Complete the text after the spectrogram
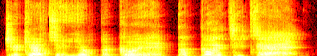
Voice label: Patrol, Corpus Venus Male; Dialog; Barks; Battle; Warframe; CorpusVenusMaleA

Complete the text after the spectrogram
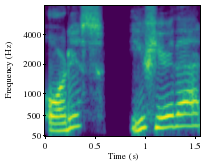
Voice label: Adult Op, en; New War; Ascend Tower

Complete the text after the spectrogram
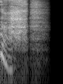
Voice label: Pain, Female; Warframe; Railjack; New Loka

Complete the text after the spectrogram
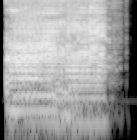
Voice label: Death Eximus Corpus Robot Large; Corpus Robotic Large

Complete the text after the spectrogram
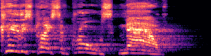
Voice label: Patrol Ode Soldier Mace Agent Female; Battle; Sinecure Melee

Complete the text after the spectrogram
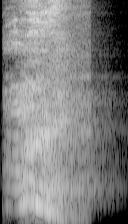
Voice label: Attack, Barks Battle Soldier; Sinecure Soldier

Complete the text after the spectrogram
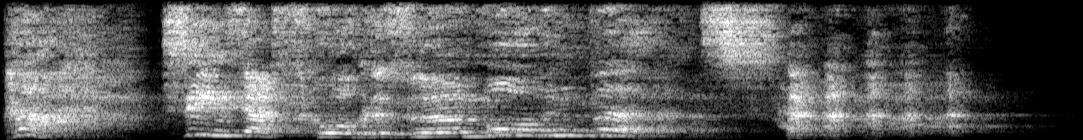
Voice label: See Player Shout, Battle; Thawtide Hunter; en

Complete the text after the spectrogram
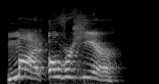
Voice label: Operator Voice D; Warframe; Operator Mission; Mod Marked; en

